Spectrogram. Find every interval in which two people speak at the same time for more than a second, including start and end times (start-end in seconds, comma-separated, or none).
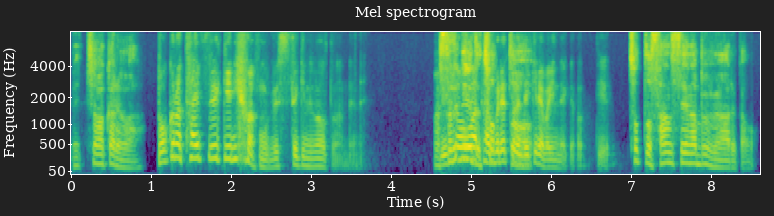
4.6-5.8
